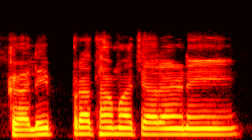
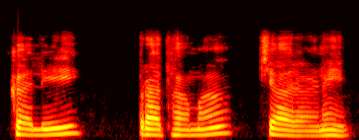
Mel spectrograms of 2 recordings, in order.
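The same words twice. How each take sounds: First: The words are joined smoothly without pauses. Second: The words are said separately with pauses. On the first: "जब एक साथ बोलेंगे, देखिए कैसा अच्छा लगता है ये।" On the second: "एक है कि अलग अलग बोला, अलग अलग सुनिए।"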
